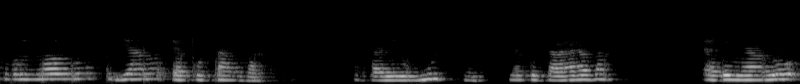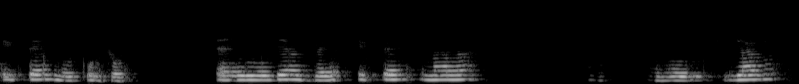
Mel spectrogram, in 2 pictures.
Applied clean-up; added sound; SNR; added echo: neural mask model DeepFilterNet 3.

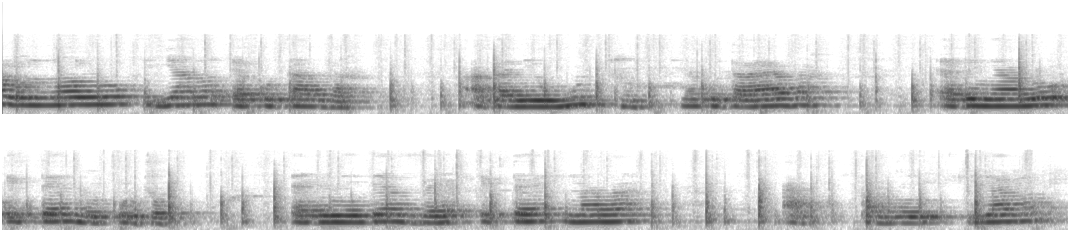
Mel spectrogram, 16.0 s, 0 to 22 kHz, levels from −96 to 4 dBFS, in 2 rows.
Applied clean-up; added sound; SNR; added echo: none; Run; 16 dB; reverberation time 0.7 s.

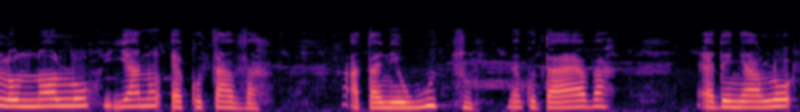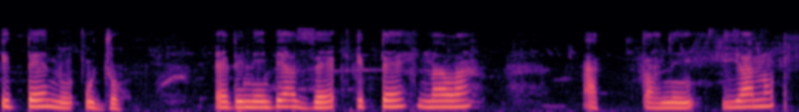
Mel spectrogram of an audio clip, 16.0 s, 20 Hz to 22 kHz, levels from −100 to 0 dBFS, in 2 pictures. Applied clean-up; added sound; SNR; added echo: none; none; none; none.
